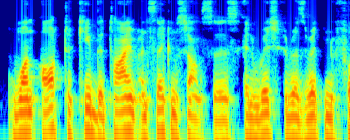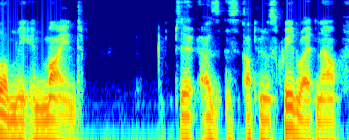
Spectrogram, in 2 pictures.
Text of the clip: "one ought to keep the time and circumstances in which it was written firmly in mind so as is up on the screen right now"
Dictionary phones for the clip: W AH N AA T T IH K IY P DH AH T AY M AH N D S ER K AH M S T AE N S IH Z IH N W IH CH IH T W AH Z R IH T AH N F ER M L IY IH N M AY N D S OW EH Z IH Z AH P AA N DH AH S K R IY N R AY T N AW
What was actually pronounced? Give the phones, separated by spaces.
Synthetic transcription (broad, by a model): W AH N AA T T IH K IY P DH AH T AY M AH N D S ER K AH M S T AE N S IH Z IH N W IH CH IH T W AH Z R IH T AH N F ER M L IY IH N M AY N D S OW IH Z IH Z AH P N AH S K R IY N R AY T N AW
